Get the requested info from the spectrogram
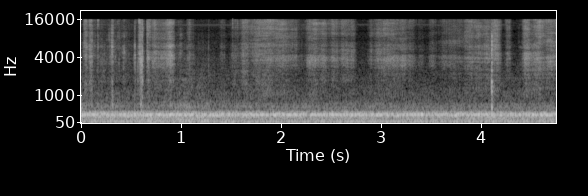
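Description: A steady low hum in the background, with a few faint clicks and light scrapes of handling.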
